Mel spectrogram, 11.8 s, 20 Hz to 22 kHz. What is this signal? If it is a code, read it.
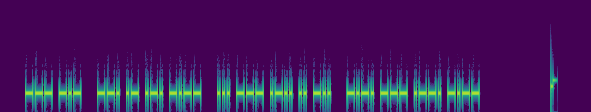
Morse code, heard as a keyed tone, about 25 wpm, 700 Hz. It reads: OK GARY SOLID COPY
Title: Practice QSO - Exchange 3 - More Info - 25wpm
